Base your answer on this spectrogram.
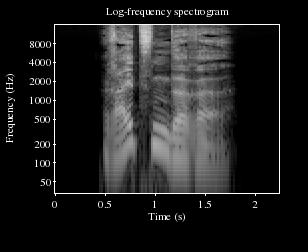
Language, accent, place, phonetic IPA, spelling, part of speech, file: German, Germany, Berlin, [ˈʁaɪ̯t͡sn̩dəʁə], reizendere, adjective, De-reizendere.ogg
- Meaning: inflection of reizend: 1. strong/mixed nominative/accusative feminine singular comparative degree 2. strong nominative/accusative plural comparative degree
